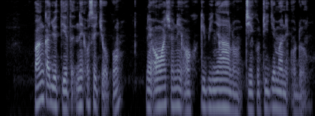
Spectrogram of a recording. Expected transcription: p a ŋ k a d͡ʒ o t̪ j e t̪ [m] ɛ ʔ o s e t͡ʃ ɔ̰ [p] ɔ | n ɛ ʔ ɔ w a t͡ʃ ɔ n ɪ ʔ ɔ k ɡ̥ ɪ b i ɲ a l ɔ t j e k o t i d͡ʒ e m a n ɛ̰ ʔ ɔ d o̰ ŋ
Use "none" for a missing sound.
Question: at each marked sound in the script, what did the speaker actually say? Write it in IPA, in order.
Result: n, p

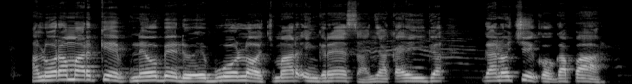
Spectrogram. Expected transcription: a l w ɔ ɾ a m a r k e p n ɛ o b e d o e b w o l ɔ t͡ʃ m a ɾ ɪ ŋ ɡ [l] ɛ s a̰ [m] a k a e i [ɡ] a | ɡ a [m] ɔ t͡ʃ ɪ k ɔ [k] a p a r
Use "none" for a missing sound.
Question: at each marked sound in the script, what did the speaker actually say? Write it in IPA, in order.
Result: ɾ, ɲ, ɡ, n, ɡ

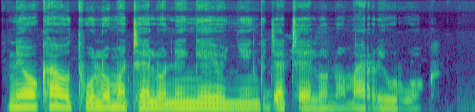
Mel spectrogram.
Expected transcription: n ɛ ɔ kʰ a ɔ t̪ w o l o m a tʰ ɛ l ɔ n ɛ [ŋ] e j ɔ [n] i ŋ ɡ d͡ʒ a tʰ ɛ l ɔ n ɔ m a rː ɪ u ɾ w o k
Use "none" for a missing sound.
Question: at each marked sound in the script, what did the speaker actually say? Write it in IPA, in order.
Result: ŋ, ɲ

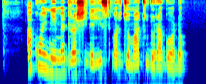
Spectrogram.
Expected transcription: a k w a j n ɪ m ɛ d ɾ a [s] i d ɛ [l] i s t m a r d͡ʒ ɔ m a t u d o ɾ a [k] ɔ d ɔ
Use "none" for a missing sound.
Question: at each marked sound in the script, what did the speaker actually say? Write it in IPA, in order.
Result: ʃ, l, ɡ

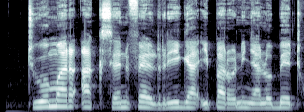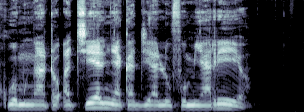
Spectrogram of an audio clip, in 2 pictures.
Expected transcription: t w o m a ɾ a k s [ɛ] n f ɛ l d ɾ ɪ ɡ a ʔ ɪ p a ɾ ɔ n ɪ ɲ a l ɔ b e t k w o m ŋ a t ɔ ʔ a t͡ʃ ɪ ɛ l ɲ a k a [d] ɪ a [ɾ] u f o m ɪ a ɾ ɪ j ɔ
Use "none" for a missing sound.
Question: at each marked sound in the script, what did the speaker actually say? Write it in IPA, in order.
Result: ɛ, d͡ʒ, l

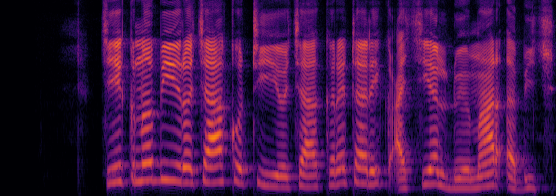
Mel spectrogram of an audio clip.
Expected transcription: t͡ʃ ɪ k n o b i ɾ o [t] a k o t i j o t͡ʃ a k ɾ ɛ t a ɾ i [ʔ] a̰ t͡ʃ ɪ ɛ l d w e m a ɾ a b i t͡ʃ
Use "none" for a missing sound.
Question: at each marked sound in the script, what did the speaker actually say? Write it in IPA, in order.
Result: t͡ʃ, k

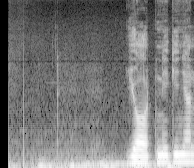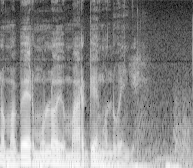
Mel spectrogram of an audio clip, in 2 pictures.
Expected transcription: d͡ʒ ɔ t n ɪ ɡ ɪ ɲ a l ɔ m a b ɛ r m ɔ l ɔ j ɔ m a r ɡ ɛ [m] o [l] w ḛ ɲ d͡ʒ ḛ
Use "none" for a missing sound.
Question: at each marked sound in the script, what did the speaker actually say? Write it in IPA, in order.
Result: ŋ, l

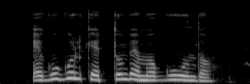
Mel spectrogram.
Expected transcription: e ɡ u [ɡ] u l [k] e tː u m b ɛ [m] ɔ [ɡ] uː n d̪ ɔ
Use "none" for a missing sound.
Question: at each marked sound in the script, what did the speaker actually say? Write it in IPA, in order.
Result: ɡ, k, m, ɡ

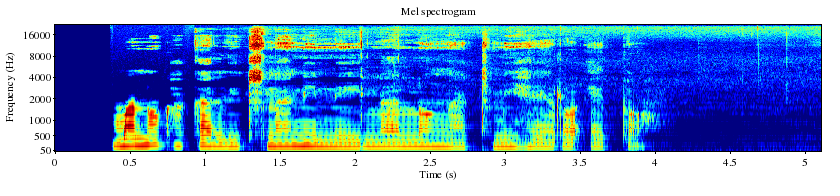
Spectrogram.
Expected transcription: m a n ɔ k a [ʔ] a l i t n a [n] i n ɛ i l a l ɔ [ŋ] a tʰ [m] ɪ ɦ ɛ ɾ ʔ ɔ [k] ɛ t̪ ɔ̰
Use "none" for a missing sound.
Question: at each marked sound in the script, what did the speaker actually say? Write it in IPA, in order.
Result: k, n, ŋ, m, ʔ

